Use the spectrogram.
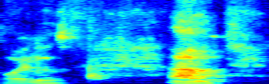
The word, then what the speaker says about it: Euler: definition of beauty euler's some people also pronounce the oilers but i think that's how it's correctly pronounced oilers the other cool thing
